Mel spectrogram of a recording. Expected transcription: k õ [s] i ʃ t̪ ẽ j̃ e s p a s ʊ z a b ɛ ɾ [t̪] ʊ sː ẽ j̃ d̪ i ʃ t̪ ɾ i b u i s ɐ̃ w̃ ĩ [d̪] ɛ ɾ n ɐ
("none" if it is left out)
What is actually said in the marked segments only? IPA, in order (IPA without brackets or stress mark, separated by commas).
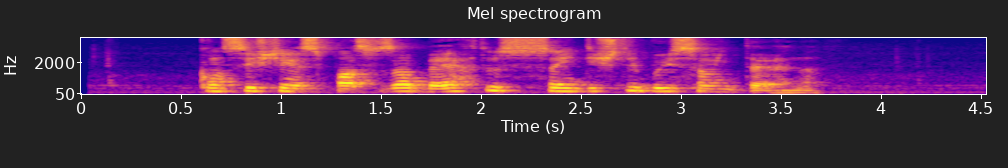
s, t̪, t̪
